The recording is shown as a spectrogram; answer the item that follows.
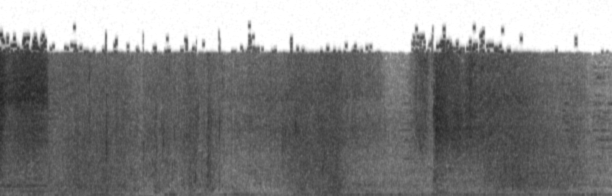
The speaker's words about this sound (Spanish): Sus enormes cuerpos se cruzaron una y otra vez. Kaikai intentaba ahogar entre sus anillos a Trek-Trek, pero esta se rehacía. Y ahora era ella quien buscaba asfixiar a su rival. A cada revolcón la seguían gigantescas olas.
